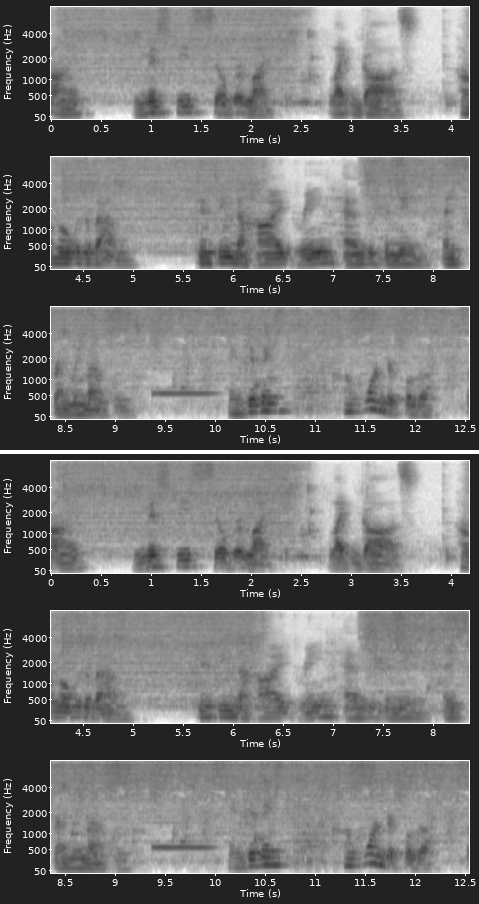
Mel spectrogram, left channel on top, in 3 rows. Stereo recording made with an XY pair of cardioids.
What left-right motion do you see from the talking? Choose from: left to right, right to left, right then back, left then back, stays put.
left then back.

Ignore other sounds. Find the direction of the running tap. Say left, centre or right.
right.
